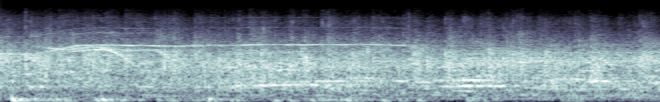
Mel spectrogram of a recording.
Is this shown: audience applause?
yes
